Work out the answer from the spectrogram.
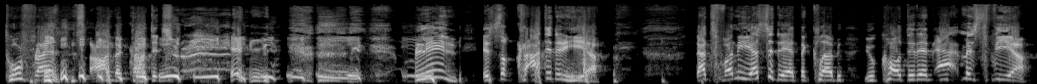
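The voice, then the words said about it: Put-on Russian accent. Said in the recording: “Please use your Russian accent.”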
